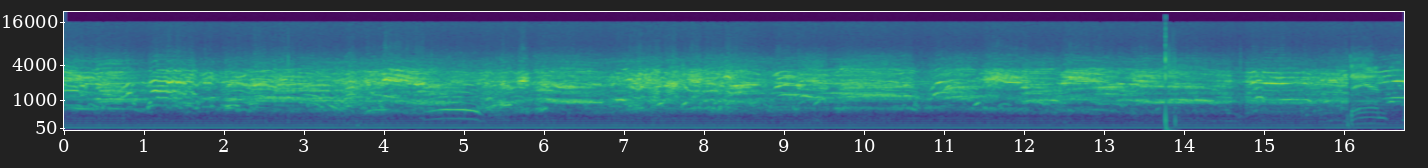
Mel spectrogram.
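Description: A large crowd of fans sings and cheers together, a loud, continuous wash of many high-pitched voices with shrieks and whoops rising out of it, steady throughout with no single speaker.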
